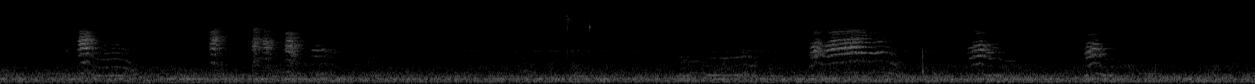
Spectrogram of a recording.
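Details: A Siamese cat that has spotted an insect gives its bug-alert string of short, harmonic meows and chirps, some rising and wavering.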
